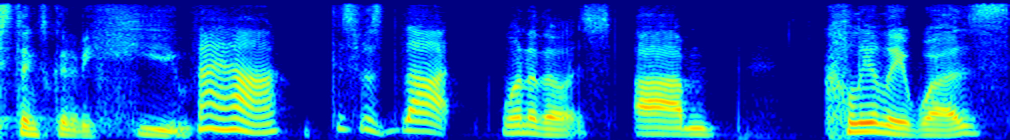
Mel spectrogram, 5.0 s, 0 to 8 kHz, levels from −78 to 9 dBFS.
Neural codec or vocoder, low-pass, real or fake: codec, 16 kHz, 0.5 kbps, X-Codec, WavLM features, trained on Multilingual LibriSpeech; 7.2 kHz; fake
